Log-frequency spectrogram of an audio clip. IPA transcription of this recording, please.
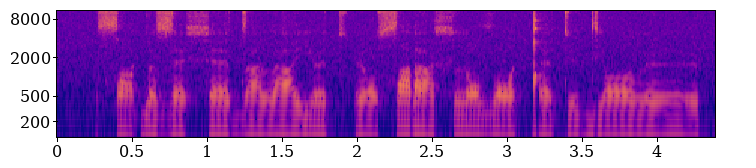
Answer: sˤ i ɠ ə z ɛ x ɛ d a l a j ø t͡sʼ ø sˤ ɛ ɾ a x l ø ðˤ ø ǃ ɛ t y d j ɔ l ø

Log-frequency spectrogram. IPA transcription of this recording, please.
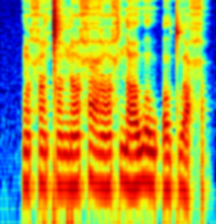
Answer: õ ħ ɑ̃ ǀ ɑ̃ ŋ ɾ ɑ̃ ħ ʕ ɑ̃ ħ n ɑ w o w ʔ ɔ tʷ ɑ ħ

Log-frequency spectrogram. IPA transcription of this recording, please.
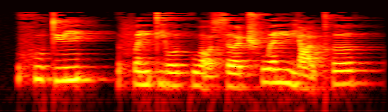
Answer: x u˥˩ t̪ y˥ n | f ə˧˥ n t̪ j o˧˥ ʊ̯ k w ɔ̰˨˩ s ɤ˧˥ ʈ͡ʂʰ w ə˥ n m j ɑ̰˨˩ ʊ̯ kʰ ɤ˥

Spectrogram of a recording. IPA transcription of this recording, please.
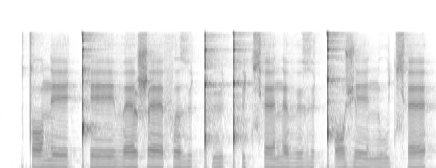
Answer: t ɔ n eː ǃʰ eː β ɛ ʂ ɛː f ə ɣ ʉ ǃʼ ʉ ǃʰ ʏ t͡ɕʰ ɛ n ɛ β ʏ ɣ ʏ ǃʼ ɔ ʒ eː n u t͡ɕʰ ɛ

